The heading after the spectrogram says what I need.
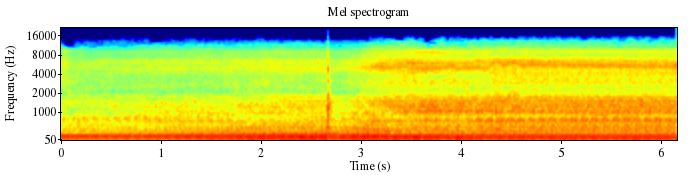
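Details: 1998 Lexus GS300 petrol, idling after AC compressor replacement: steady smooth idle with even low hum, no tapping or misses; engine sounds healthy.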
